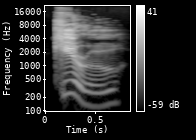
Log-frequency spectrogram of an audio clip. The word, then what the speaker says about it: kiru: lill it's an America it's a corruption it's an anglicanization of Kiro kiru k i r u is how they spell it La kiru uh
